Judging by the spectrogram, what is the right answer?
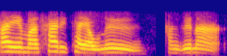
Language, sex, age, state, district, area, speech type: Bodo, female, 60+, Assam, Baksa, rural, conversation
